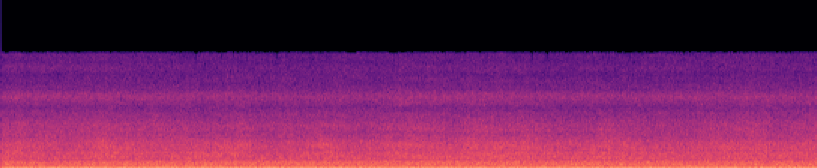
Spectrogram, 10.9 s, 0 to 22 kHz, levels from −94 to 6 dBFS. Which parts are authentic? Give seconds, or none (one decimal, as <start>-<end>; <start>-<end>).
0.0-0.6; 2.5-3.7; 4.5-10.9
